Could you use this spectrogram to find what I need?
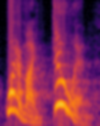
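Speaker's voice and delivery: loud, high, drawn-out self-exclamation; thinking out loud. Acted. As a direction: cry out to yourself in mock exasperation. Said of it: "It's thinking out loud".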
